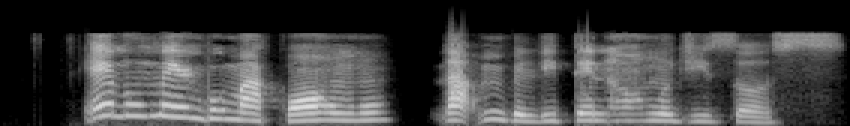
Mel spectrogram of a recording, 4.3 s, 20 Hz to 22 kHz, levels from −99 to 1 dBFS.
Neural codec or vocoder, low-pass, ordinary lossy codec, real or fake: codec, 16 kHz, 0.8 kbps, ZipCodec; 7.2 kHz; AAC, 48 kbps; fake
